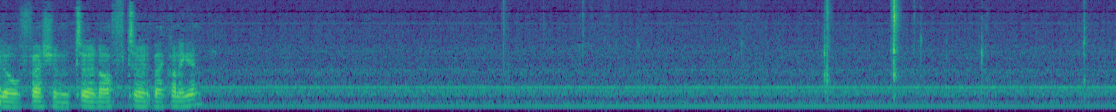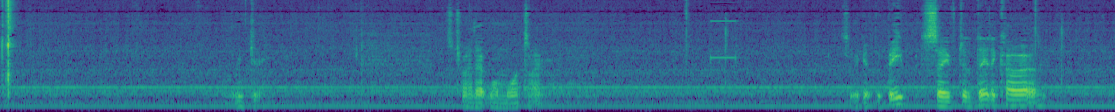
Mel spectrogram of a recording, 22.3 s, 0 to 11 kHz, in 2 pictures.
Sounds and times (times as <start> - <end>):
Speech: 0.0 - 2.1, 13.4 - 13.9, 15.6 - 16.7, 19.6 - 21.6.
